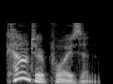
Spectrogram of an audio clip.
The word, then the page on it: counterpoison: British English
